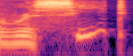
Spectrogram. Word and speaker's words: receipt: The P is silent.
